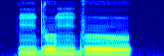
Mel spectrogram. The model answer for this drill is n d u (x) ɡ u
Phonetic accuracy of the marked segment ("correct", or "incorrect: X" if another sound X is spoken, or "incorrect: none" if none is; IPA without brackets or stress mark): incorrect: ŋ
